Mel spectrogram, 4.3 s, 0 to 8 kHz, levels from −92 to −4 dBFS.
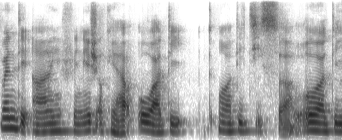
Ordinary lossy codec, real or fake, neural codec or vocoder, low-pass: none; fake; codec, 16 kHz, 4 kbps, X-Codec, HuBERT features, trained on general audio; none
